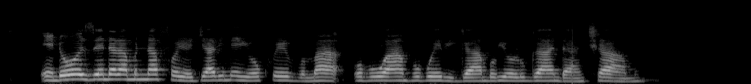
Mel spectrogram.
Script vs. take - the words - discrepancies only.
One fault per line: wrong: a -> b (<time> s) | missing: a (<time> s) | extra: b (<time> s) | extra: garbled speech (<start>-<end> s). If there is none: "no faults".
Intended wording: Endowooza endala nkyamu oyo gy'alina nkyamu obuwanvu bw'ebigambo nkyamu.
wrong: nkyamu -> munnaffe (1.3 s)
wrong: nkyamu -> ey'okwevuma (2.4 s)
extra: by'Oluganda (5.0 s)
